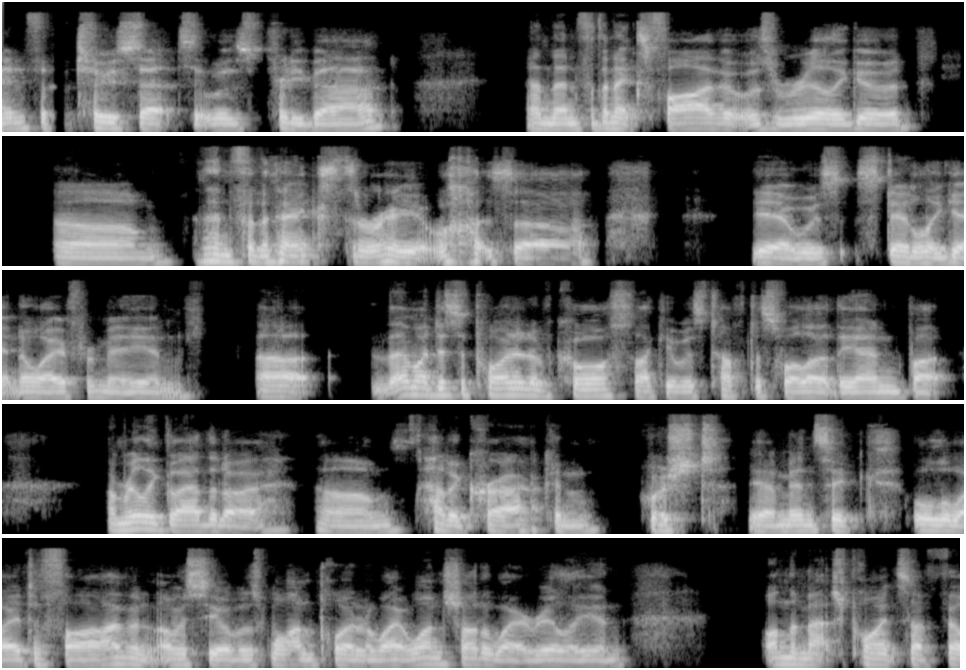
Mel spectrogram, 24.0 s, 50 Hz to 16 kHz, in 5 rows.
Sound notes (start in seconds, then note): 5.2 laughs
